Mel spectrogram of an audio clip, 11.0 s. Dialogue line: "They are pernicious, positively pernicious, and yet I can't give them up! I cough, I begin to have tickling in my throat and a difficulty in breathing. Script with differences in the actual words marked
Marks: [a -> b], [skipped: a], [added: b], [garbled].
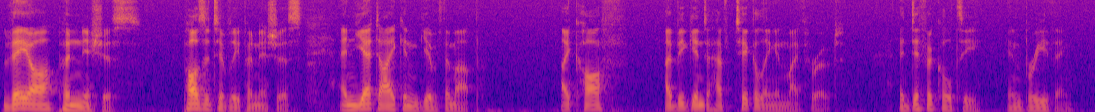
"They are pernicious, positively pernicious, and yet I [can't -> can] give them up! I cough, I begin to have tickling in my throat [skipped: and] a difficulty in breathing.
